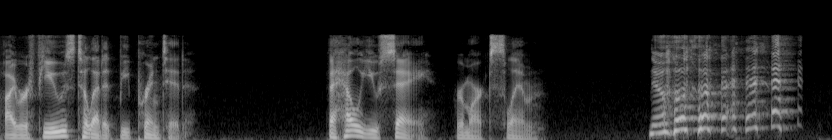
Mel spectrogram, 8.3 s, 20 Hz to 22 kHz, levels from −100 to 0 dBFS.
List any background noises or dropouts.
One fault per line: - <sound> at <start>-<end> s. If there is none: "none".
- laugh at 6.5-8.0 s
